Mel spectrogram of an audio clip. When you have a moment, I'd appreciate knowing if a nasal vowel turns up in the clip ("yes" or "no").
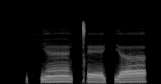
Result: yes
